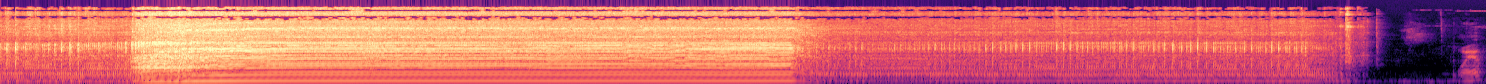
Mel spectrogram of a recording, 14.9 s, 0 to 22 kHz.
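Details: Murray M2510 string trimmer, previously a no-start with broken-off choke lever, after a cheap quick fix: starts, holds a clean high buzzing rev about six seconds, drops to smooth idle before shutdown; runs healthy.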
